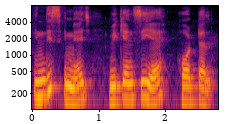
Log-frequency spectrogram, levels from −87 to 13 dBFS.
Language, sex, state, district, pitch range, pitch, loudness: English, male, Karnataka, Bangalore, 135-165 Hz, 155 Hz, -13 LUFS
